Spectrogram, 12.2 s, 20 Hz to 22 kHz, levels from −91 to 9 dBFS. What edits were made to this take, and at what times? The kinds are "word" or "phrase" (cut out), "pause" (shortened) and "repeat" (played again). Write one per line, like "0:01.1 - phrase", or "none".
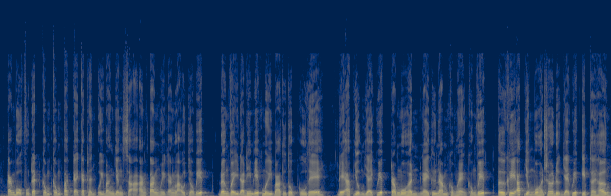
0:01.0 - repeat
0:01.9 - word
0:04.3 - pause
0:09.9 - pause
0:10.9 - phrase

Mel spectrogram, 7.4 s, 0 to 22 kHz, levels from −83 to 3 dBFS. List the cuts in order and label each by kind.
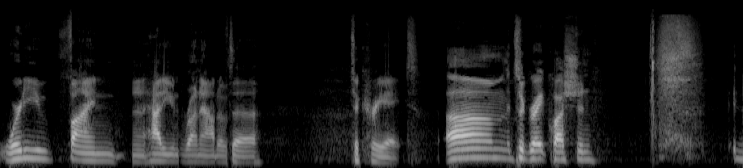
0:01.3 - word
0:01.8 - word
0:02.3 - word

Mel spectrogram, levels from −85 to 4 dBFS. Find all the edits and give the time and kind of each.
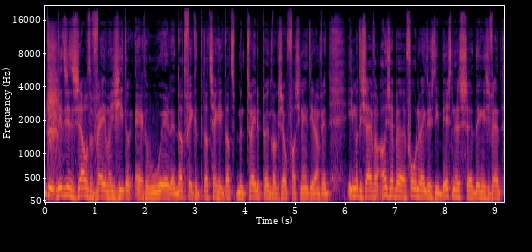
0:03.2 - word
0:03.8 - word

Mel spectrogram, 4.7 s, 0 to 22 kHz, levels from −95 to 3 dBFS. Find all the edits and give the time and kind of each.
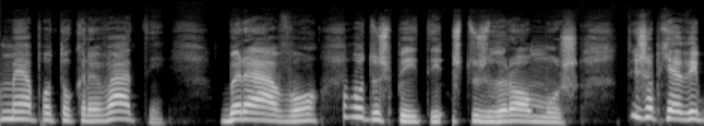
0:02.3 - word
0:03.0 - word

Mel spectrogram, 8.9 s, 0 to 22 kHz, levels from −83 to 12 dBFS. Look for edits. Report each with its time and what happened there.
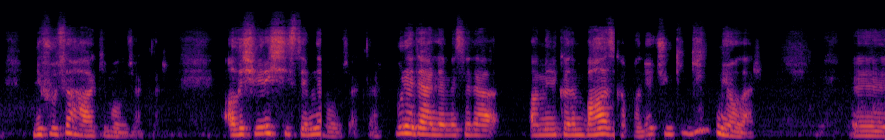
0:03.2 - word
0:03.9 - pause
0:05.1 - pause
0:06.1 - phrase

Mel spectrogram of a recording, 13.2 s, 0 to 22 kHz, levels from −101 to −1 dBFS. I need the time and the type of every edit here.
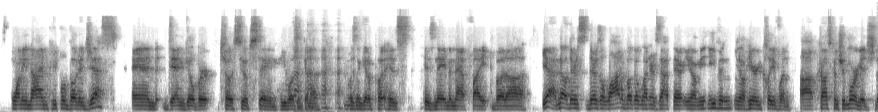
0:01.9 - pause
0:11.9 - pause

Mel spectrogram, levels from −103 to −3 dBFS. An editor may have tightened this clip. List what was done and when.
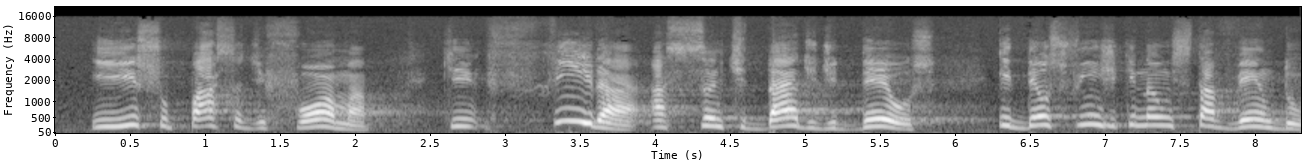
none

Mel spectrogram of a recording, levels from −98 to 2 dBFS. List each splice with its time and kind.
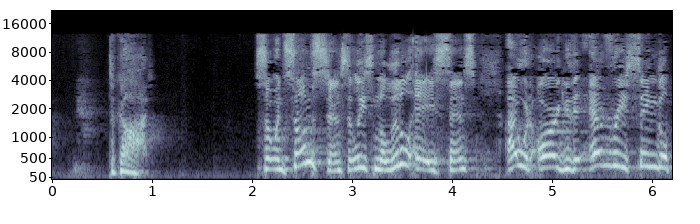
0:01.3 - pause

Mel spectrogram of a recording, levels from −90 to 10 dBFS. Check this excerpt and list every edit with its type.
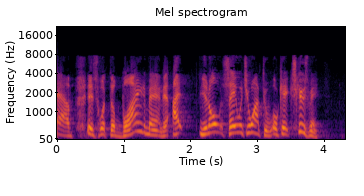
none

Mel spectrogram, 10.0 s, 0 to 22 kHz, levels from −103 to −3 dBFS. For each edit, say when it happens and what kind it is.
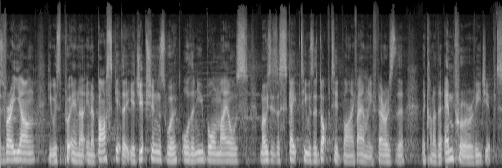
0:02.4 - word
0:03.6 - word
0:07.1 - word

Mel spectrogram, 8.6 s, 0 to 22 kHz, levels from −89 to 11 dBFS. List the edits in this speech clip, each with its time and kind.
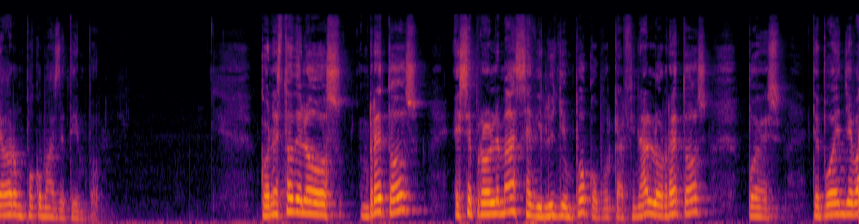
none

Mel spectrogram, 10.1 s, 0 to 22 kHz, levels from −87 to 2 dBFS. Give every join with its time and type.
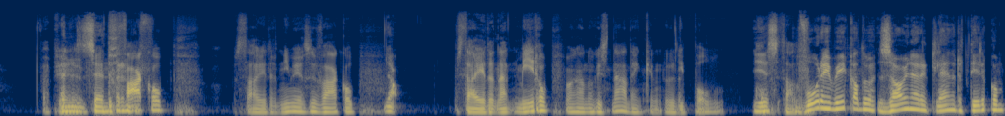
0:01.2 - word
0:06.8 - word
0:08.7 - word

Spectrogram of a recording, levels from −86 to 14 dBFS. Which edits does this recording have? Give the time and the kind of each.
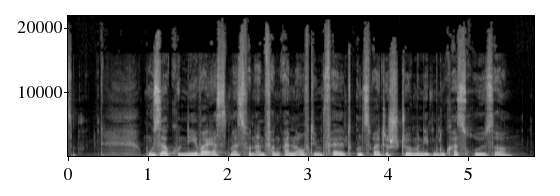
none

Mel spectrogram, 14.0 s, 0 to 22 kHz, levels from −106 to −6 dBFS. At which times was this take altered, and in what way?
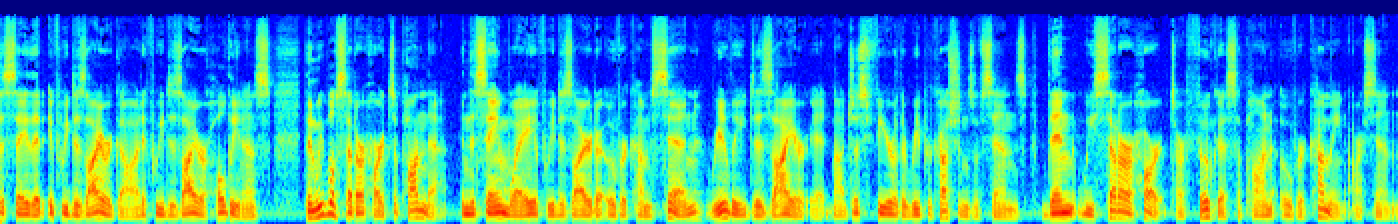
0:03.0 - pause
0:04.5 - pause
0:10.4 - pause

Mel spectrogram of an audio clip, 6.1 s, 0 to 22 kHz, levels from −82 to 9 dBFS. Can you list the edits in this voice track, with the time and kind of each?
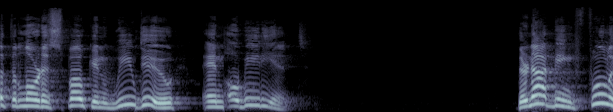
0:01.3 - word
0:02.2 - phrase

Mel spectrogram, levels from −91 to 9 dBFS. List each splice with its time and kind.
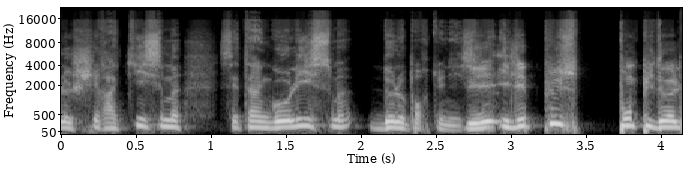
none

